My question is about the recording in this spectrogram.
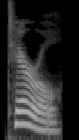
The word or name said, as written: terrall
